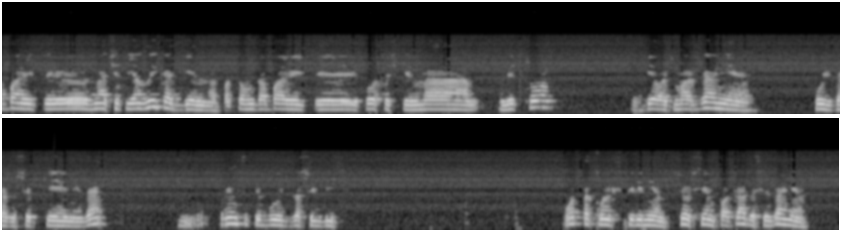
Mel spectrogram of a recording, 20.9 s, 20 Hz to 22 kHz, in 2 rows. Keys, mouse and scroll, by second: 16.3-17.8 middle drag.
